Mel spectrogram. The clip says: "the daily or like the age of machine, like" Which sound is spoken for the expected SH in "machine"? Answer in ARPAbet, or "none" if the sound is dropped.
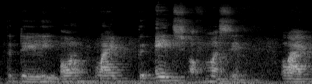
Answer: S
